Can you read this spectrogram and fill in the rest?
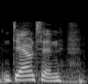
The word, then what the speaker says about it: Downton: How did I say it? How do you say it? – Downton. Downton Abbey.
